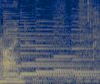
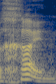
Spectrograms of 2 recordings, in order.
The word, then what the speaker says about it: Heyne: my good friend Hein what's up thanks for having me here yeah the way you pressed my last name wrong it's actually a high yeah so today we're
